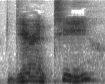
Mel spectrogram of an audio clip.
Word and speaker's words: guarantee: at your flash card guarantee has three syllables and the emphasis or stress is on the third syllable T so we say guarante guarantee it can be used either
